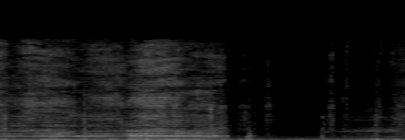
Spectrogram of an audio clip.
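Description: Black marker drawing on newspaper: the felt tip faintly scratching across the thin paper for about two seconds, then stopping.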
